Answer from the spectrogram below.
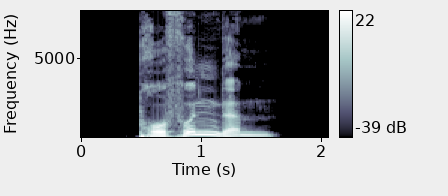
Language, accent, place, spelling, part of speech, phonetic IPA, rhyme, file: German, Germany, Berlin, profundem, adjective, [pʁoˈfʊndəm], -ʊndəm, De-profundem.ogg
- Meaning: strong dative masculine/neuter singular of profund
